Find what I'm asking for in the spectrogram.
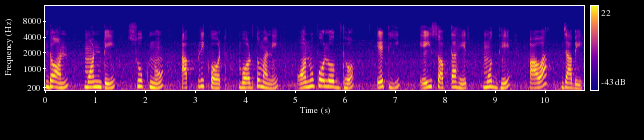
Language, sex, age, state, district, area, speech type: Bengali, female, 18-30, West Bengal, North 24 Parganas, rural, read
